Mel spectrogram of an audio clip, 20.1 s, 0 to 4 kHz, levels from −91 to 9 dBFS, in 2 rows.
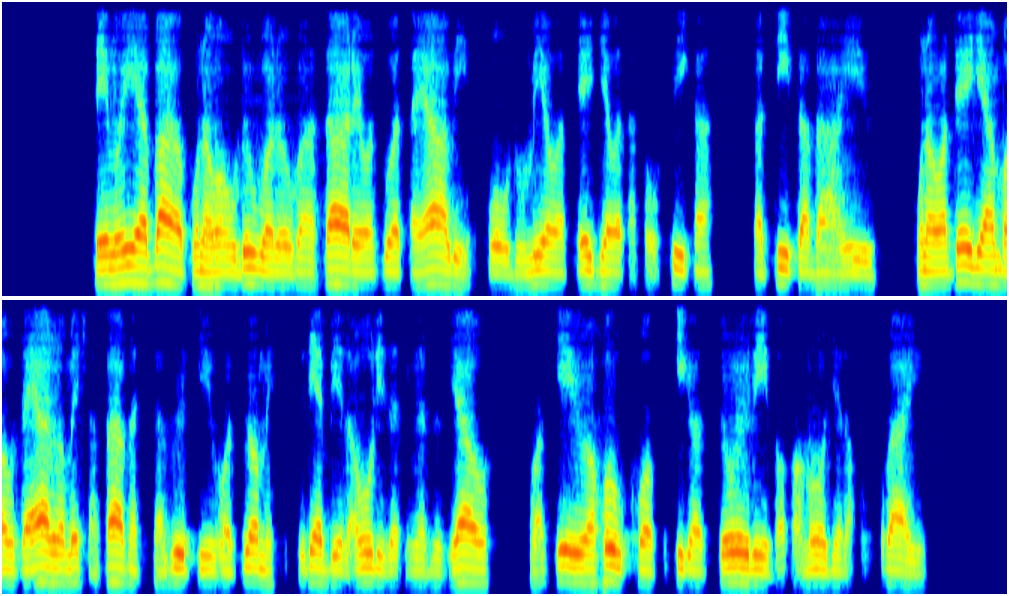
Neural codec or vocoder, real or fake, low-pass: codec, 16 kHz, 0.5 kbps, X-Codec, WavLM features, trained on Multilingual LibriSpeech; fake; 3.6 kHz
